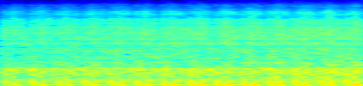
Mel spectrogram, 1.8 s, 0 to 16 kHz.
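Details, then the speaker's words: 27-year-old Yamaha Royal Star 1300 V4 with under 5000 miles idling lumpy and uneven with a steady hiss: number three cylinder dead (cold exhaust pipe), also sounding like a vacuum leak or sucking. "okay so it's number three cylinder and it is properly dead it sounds not sure that's coming out on the mic sounds kind of vacuum leaky to"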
